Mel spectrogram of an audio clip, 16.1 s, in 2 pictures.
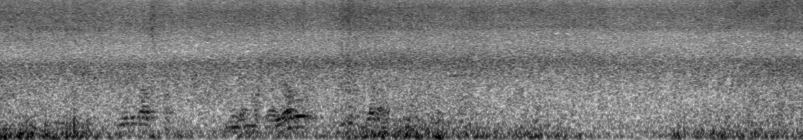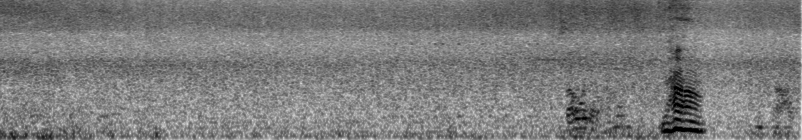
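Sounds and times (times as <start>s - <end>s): heavy rain pouring on street: 0.0s - 16.0s.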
